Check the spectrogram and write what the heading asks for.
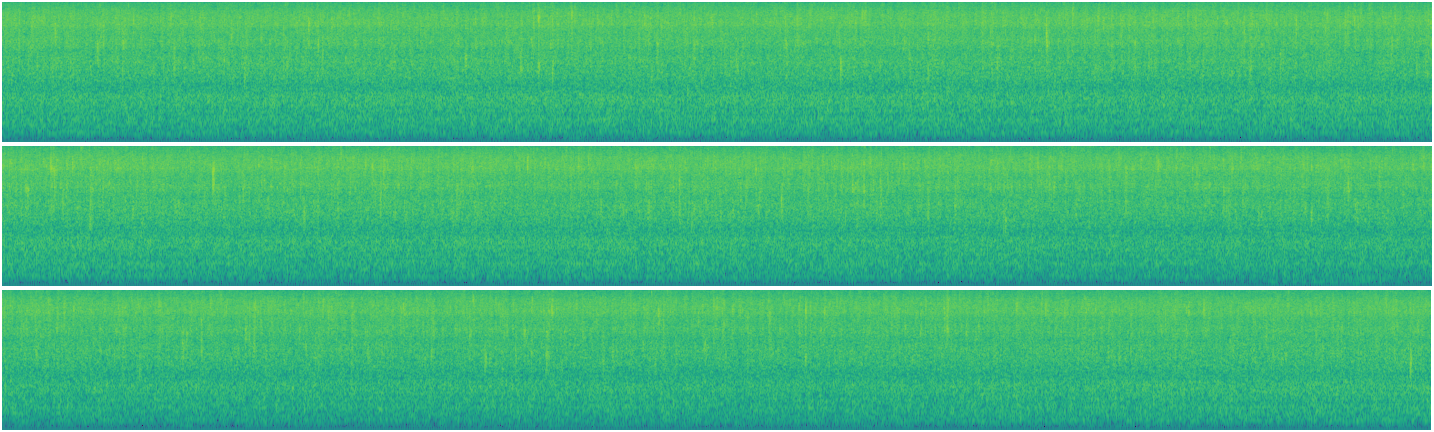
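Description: Steady rainfall: an even hiss that never breaks, with a few faint drop ticks.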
